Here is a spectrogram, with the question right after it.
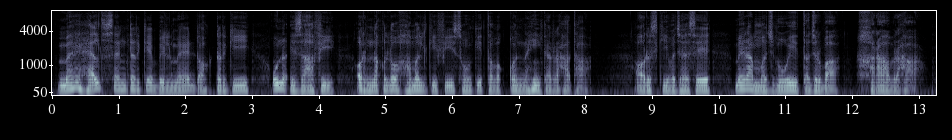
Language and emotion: Urdu, sad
